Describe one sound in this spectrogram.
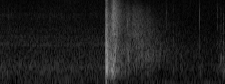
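A firecracker bangs sharply outdoors.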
